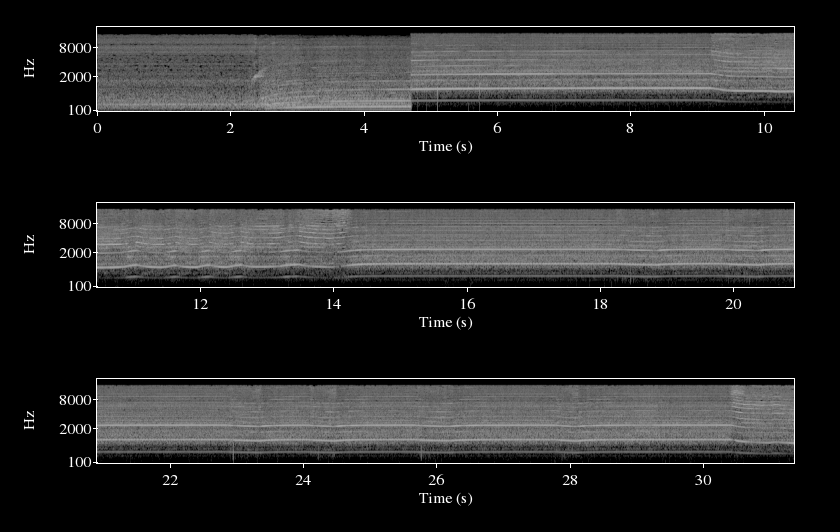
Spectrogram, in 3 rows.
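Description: Einhell TC-SP 204 planer-thicknesser's motor and cutter block starting up with a rising whine about two seconds in, then running at speed with a high steady whine. The pitch sags and wobbles for a few seconds in the middle and dips briefly several times after, dropping again near the end as a board is pushed across the jointer table.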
